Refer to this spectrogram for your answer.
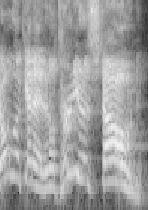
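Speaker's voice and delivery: shrill, very high, loud full-throated scream. A game narrator voices a character's warning mid-scene, screaming. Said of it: "he's screaming".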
